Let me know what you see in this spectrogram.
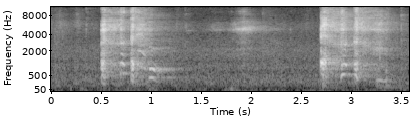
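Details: Child deliberately faking hiccups, offered water: two short clusters of abrupt throaty bursts, like coughs, in a quiet room; imitated hiccups.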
